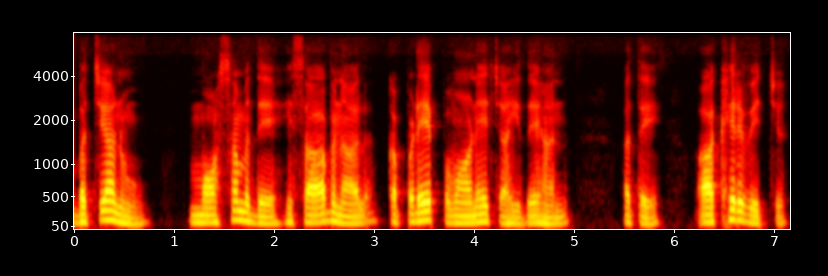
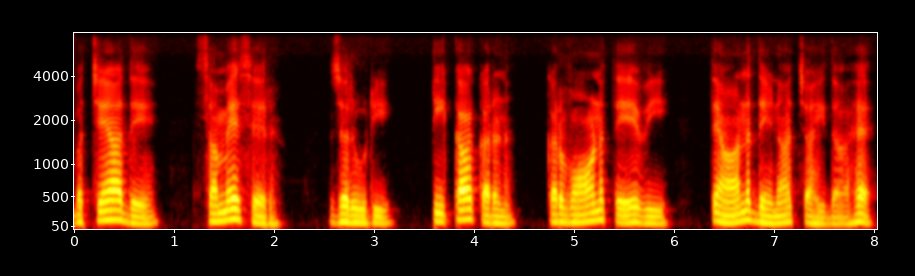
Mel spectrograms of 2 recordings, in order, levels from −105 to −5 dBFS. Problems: constant background noise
